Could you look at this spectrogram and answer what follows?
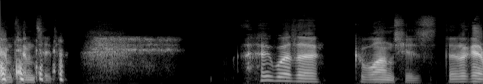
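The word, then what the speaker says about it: Guanches: plane senen I am tempted who were the guanes did I get right that time yes perfect perfect pronunciation the guanes were the original Aborigines if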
